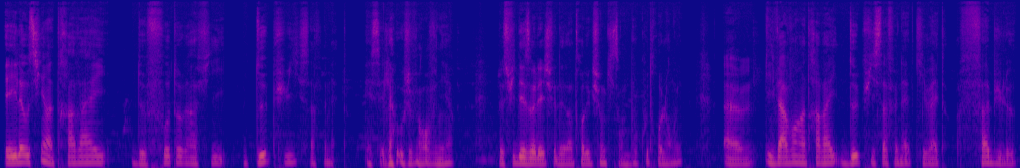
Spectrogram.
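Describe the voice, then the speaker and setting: A man's voice: medium pitch, steady tone, moderate pace, vocal fry, a little mellow, no room sound. A man giving an informal spoken talk on photography, hesitant, with many fillers, restarts and apologies. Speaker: photography presenter.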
